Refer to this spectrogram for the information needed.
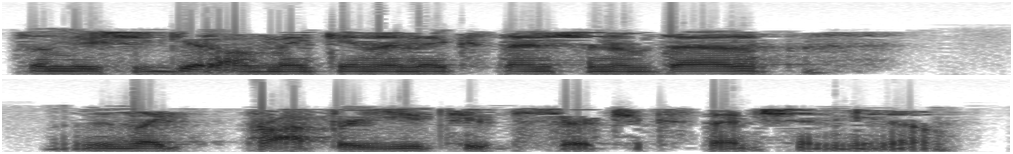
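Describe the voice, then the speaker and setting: Over a narrow phone line, a young man with a low, husky voice rambles through a casual voicemail. He sounds hesitant and informal, working out his thoughts as he goes. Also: flat delivery, quick pace. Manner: hesitant, informal, thinking aloud. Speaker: voicemail caller.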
